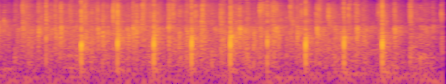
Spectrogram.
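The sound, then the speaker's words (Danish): An audience applauding a visiting school social studies class at a trade union gathering. The clapping is steady and dense, and sharper individual claps stand out at a regular, even beat throughout. “Skal vi ikke give dem en hånd?”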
